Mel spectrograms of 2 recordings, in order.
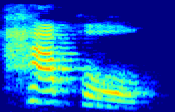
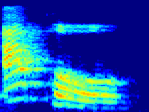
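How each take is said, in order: First: An H sound is added before the first vowel. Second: The word starts directly with the vowel. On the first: The speaker calls it wrong. "do not say apple. Such word does not exist" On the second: The speaker calls it right. "Simply say apple"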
